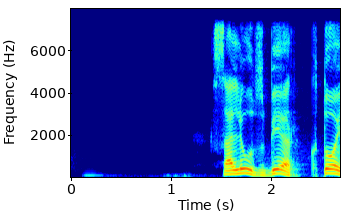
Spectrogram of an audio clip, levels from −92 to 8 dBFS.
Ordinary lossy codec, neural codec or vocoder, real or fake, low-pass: none; none; real; 7.2 kHz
